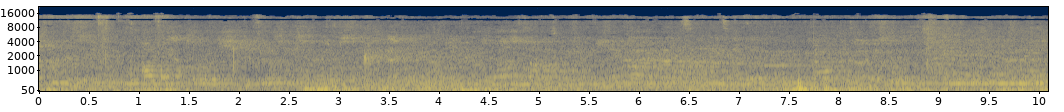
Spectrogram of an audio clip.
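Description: Shoppers' voices murmur faintly in a large echoing indoor space.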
